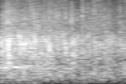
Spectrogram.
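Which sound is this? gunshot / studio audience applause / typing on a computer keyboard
studio audience applause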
